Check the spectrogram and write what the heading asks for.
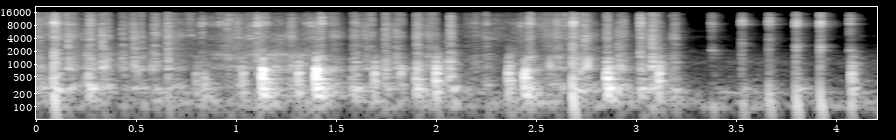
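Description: Wire whisk beating thick batter in a stainless steel bowl, with the wires clicking and tapping rapidly and unevenly against the bowl as water is worked in. Near the end it thins to a few separate clicks.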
